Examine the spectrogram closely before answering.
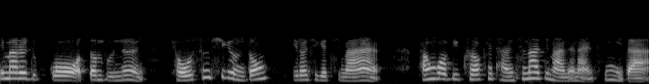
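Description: A woman with an ordinary speaking voice talks at a moderate pace and a fairly high pitch. Her intonation is lively and her loudness very even. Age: 30s. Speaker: radio listener. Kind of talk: recorded listener tip with exercise instructions.

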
